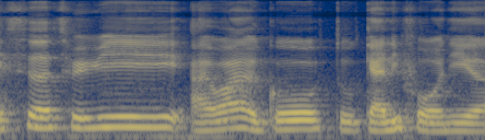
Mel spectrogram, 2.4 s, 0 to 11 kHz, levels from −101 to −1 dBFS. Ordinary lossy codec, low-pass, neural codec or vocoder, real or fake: none; none; none; real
